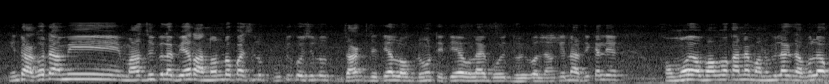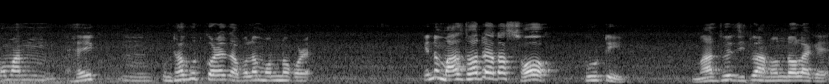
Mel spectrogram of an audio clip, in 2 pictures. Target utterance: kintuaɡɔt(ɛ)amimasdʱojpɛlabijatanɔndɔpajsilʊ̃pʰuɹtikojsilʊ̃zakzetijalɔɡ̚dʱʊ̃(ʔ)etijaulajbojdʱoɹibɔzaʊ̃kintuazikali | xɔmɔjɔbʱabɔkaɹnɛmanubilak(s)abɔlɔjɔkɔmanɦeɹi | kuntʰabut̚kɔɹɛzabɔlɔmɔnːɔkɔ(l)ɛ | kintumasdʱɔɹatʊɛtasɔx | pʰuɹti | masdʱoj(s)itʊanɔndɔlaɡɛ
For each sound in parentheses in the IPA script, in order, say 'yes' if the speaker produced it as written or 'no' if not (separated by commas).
yes, no, no, no, no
